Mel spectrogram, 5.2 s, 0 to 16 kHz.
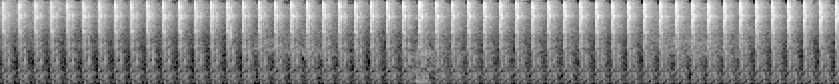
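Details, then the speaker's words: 24 V dosing pump bodged onto a 12 V heater, priming from the controller's inject-oil button: crisp even ticking with double clicks, moving more fuel than the other pump; the line should fill and the bubbles lessen. Priming normally. "would do that's because we're getting double clicks all right that should fill up and then we should start to get less bubbles"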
